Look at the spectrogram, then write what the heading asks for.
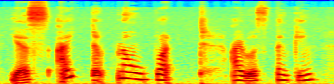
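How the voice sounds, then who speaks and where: Putting on a character voice, a woman speaks very slowly at a high pitch. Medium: read story. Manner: tearful, blubbering.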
